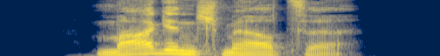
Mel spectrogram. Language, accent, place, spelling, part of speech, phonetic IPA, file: German, Germany, Berlin, Magenschmerze, noun, [ˈmaːɡn̩ˌʃmɛʁt͡sə], De-Magenschmerze.ogg
- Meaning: dative singular of Magenschmerz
